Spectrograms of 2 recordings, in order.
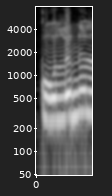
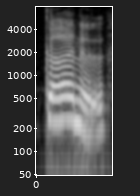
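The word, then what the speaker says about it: colonel: से यह कंफ्यूजन है पर इसका correct pronunciation is कर्नल हाउ डू you pronounce it आर पे जोर आप कम दीजिए आप क्या कहेंगे क क कनल बोलने की जरूरत नहीं है इट इज कर्नल कर्नल null null is the sound so इसको प्रैक्टिस करो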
